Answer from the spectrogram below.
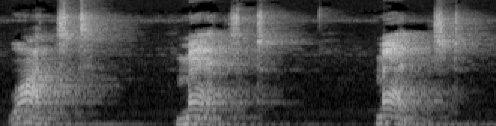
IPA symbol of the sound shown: t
